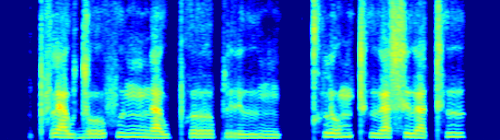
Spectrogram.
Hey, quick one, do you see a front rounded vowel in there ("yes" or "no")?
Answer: no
